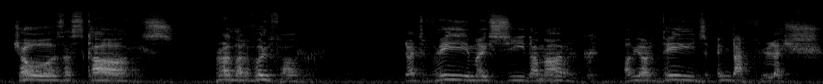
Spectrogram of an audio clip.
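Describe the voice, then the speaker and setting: A man drags out his words at a very slow pace in a put-on character voice. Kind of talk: solemn warrior oratory. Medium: game stream. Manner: declaiming, formal.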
